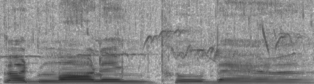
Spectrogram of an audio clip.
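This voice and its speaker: A man's voice: a little high, completely flat delivery, dark tone, voice pushed up. A man voicing a gloomy, self-pitying old grey donkey from a children's storybook, drawing out words with mournful sarcasm. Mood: glum, doubting. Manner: slow, drawn-out, mournful and sarcastic delivery.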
